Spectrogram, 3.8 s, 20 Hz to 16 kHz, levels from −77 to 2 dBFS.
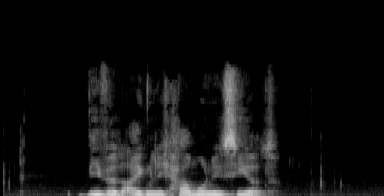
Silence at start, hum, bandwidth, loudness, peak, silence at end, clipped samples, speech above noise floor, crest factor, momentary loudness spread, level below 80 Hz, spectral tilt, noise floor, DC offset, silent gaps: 0.8 s; none; 11 kHz; -20 LUFS; -8 dBFS; 1.1 s; under 0.1%; 42 dB; 16 dB; 11 LU; -46 dBFS; -6 dB/octave; -62 dBFS; under 0.1%; none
